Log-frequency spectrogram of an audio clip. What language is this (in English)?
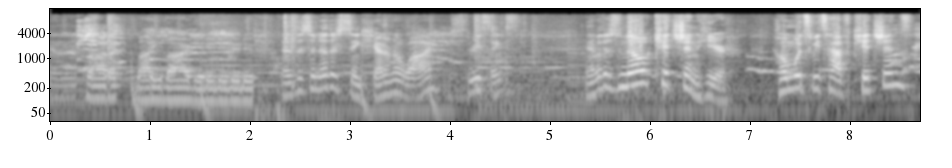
English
